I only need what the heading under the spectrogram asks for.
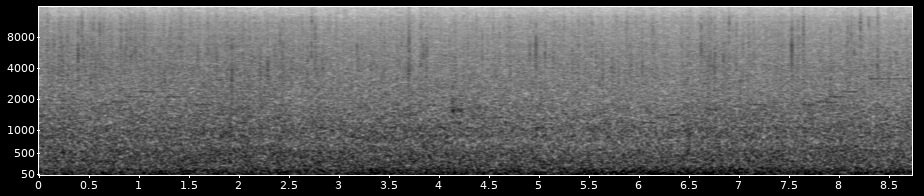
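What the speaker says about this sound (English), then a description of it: "A lot of rain in this episode and last episode" Steady rain in the video game Vintage Story, a dense, even hiss of falling drops that continues unbroken throughout, with no voices.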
